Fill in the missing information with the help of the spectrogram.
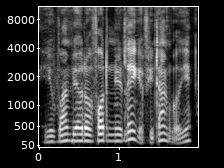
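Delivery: put-on high, bright girlish voice; cheerful robot girl voice. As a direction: chirp it like a cute robot. Robot speaks.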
